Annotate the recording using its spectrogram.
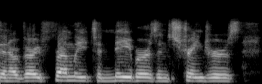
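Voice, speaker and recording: A man's high voice with an American accent. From US South. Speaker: psychology professor. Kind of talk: interview.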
